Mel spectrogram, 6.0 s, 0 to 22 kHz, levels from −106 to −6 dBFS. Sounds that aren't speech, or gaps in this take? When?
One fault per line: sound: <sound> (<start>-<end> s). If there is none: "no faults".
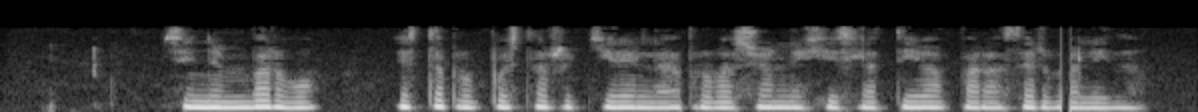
sound: dropout (5.3-5.4 s)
